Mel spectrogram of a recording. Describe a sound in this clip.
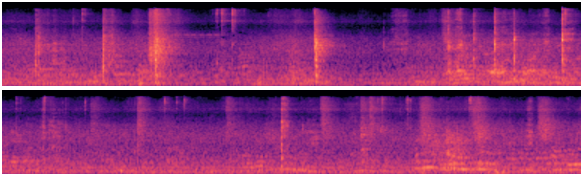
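Metal forks and spoons clink and scrape against plates.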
